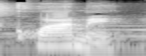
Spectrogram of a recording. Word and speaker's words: Kwame: Now, most of us also know that God himself also has a day name, and this is Kwame. Now, Kwame is actually derived from Koyame, with the following syllables Ko, Ya, Me.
